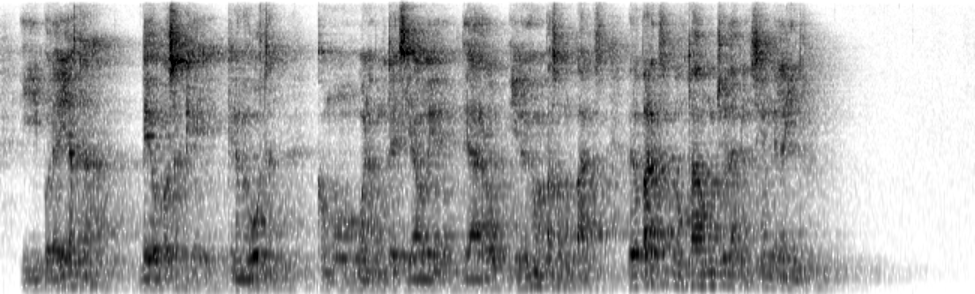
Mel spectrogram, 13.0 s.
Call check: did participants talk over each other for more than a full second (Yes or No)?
No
